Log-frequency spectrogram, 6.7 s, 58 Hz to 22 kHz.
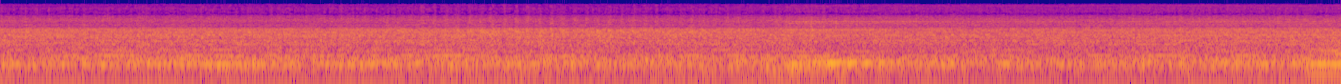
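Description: A Vevor 600 mini lathe turns at about 1,000 RPM with a steady, even motor whine and a mechanical hum that holds constant throughout, close by and with no talking.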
